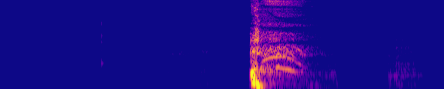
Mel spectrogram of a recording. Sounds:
Cough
